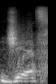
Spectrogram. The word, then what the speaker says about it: GIF: gif but the creators of the image format pronounce it jeff so we should - it was created by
